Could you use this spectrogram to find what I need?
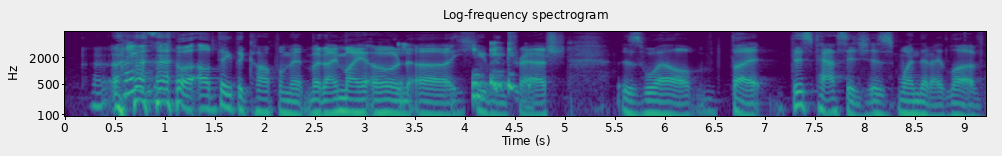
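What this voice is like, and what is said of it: North American accent, nasal voice. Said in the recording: “my horrible American nasally voice ... hearing a North American accent”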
